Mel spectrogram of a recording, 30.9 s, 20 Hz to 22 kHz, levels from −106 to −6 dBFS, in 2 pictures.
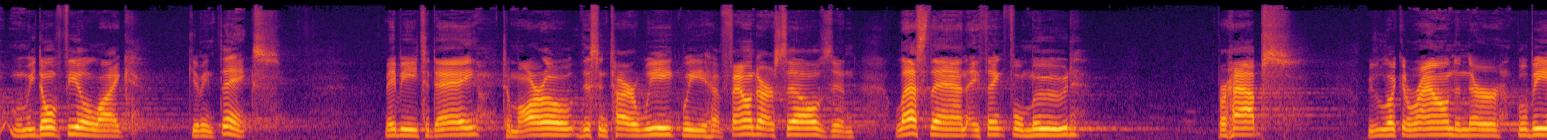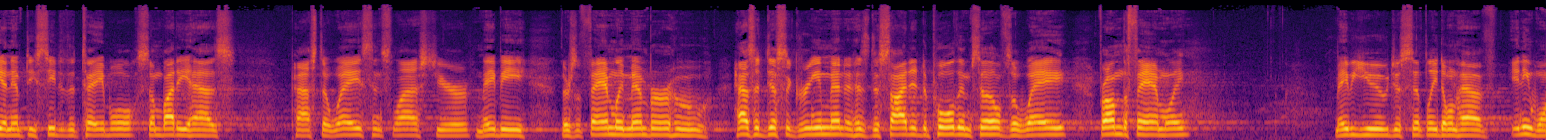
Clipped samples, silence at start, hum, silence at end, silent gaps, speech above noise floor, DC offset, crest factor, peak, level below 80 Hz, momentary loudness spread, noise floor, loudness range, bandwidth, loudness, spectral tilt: under 0.1%; 0 s; none; 0 s; none; 39 dB; under 0.1%; 20 dB; -4 dBFS; -70 dBFS; 11 LU; -62 dBFS; 5 LU; 19 kHz; -23 LUFS; -5.5 dB/octave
